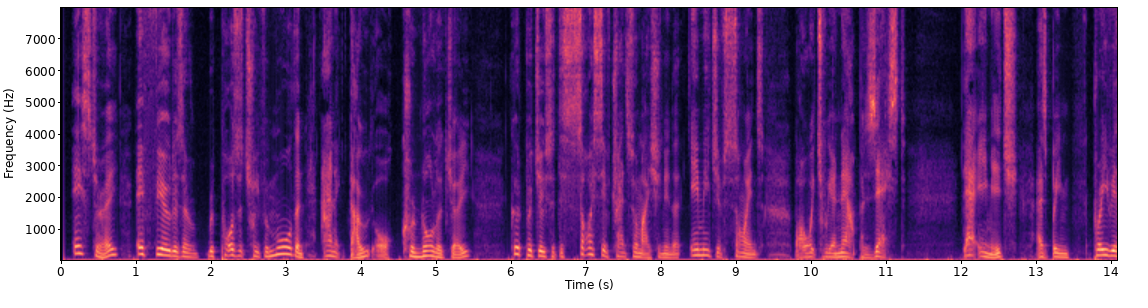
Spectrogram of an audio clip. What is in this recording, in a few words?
cockney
